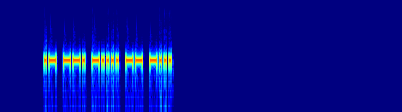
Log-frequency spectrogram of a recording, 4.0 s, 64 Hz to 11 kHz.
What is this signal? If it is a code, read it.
Morse code, heard as a keyed tone, about 52 wpm, 700 Hz. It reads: AG6MB
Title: USA Call Signs - 5 Characters - Repeated 2x - 50wpm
